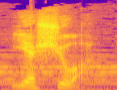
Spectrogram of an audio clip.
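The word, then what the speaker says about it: ישוע: the name of Jesus Jesus's name is pronounced Yeshua in the Hebrew his name is formulated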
